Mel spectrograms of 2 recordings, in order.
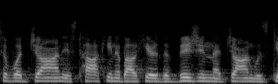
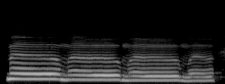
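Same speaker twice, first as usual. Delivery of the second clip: cow mooing; 3 semitones higher, 3 dB louder, much slower than usual. Pretend. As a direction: moo like a cow, dying away. Cow noise in nativity song.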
